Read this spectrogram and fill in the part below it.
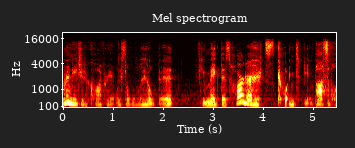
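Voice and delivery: hushed low whisper. A character holding a person tightly and pulling them along, in a low whisper. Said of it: "I am going to whisper low".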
